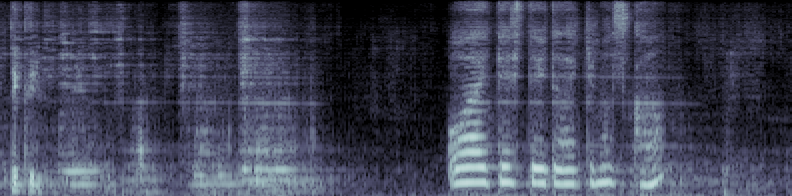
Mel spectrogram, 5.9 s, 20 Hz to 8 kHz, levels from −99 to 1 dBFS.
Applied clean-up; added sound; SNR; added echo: neural separator model SepFormer DNS4.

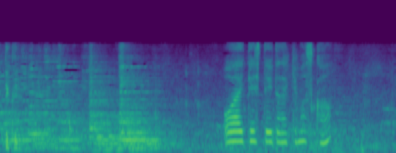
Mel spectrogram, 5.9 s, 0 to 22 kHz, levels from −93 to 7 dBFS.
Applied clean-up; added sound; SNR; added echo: none; none; none; none.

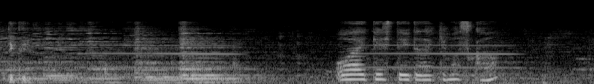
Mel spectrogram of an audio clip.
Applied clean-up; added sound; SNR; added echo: none; Wind instrument, woodwind instrument; 14 dB; reverberation time 0.2 s.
